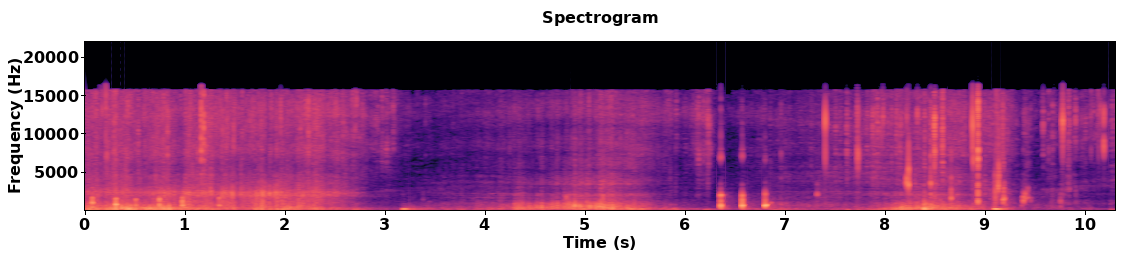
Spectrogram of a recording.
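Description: A small, hand-sized coiled stainless steel scouring pad is held in one hand close to the microphone and scratched and crinkled by long white acrylic nails. It makes dense, crackly scratching in three waves, with a few sharp, bright clicks and ticks between them. The sound is soft, close and dry, with no ring after each scrape.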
